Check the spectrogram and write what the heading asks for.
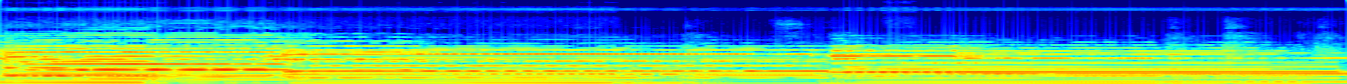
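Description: Brass sextet with trumpets playing slow sustained chords over low bass notes, moving to a new chord about two seconds in and again about five seconds in.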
